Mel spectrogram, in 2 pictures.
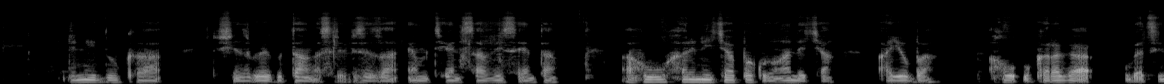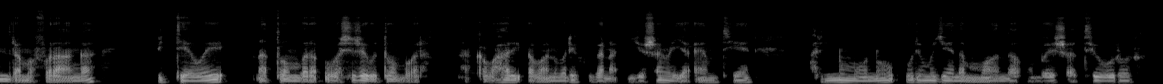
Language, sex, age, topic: Kinyarwanda, male, 18-24, finance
